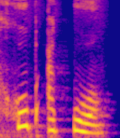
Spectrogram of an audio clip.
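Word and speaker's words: ὑπακούω: Son la palabra upaku, 52:19 en la Fuerte Concordancia, pronunciada hub-akuo.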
